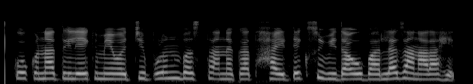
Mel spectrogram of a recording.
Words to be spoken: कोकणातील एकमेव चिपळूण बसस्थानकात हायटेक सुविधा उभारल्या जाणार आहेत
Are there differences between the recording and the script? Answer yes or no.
no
